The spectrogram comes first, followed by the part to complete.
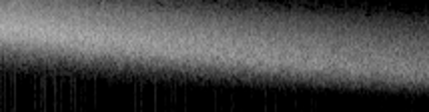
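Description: A falling white-noise sweep, a downlifter effect in an EDM remix, with the bass and beat dropped out. The hiss slides steadily down in pitch and slowly fades.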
